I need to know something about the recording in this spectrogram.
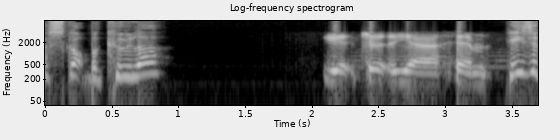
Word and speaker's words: Bakula: Scott Bula. Scott Bakula.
